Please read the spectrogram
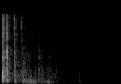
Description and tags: Skate-concrete 3
Concrete-floor, Foleys, Rollerskates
